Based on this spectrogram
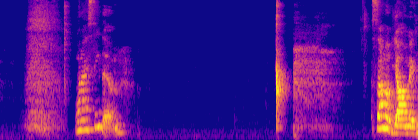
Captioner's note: smacks tongue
